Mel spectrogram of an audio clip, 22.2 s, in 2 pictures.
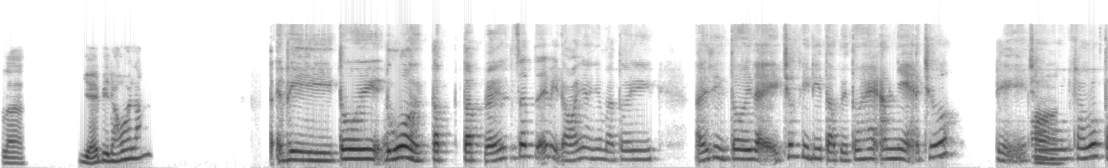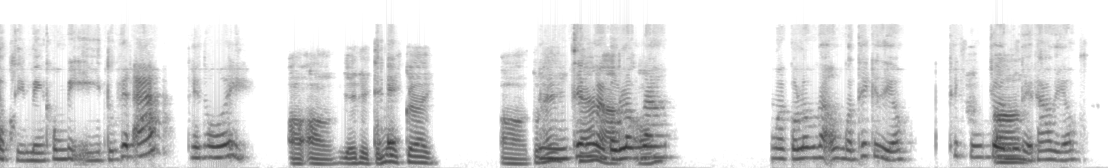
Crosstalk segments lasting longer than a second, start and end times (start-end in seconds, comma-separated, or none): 16.4-17.7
